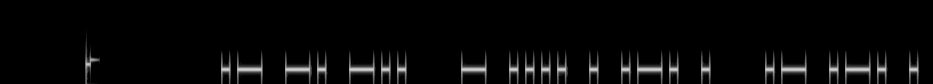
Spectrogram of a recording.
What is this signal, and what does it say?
Morse code, heard as a keyed tone, about 15 wpm, 700 Hz. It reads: AND THERE ARE
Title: Sets of 5 Words Encore2 15wpm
